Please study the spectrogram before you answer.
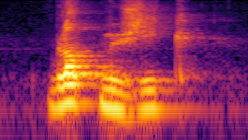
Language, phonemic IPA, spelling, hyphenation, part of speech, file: Dutch, /ˈblɑt.myˌzik/, bladmuziek, blad‧mu‧ziek, noun, Nl-bladmuziek.ogg
- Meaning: sheet music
